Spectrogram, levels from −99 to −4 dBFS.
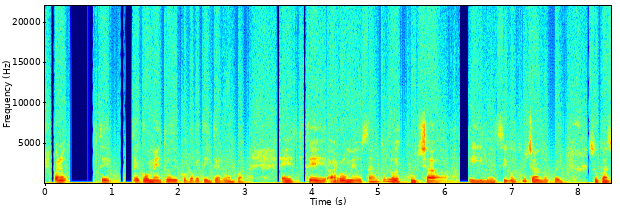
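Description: Across the whole clip, grainy distortion tracks the speech and roughens quiet stretches. The likely cause is low bit depth without dither: 6-bit truncation, with error only roughly 20 dB below the signal.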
